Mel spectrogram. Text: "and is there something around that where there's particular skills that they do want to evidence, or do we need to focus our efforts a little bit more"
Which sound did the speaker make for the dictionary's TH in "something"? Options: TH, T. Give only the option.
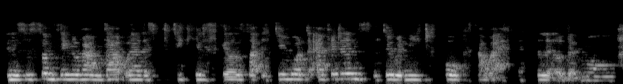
TH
